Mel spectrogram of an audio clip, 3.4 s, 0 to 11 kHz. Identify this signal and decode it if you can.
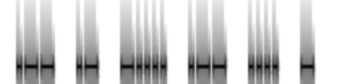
Morse code, heard as a keyed tone, about 30 wpm, spaced as for 22 wpm, 700 Hz. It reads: WA6WHT
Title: USA Call Signs - 6 Characters - 2x Character Spacing - 30wpm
